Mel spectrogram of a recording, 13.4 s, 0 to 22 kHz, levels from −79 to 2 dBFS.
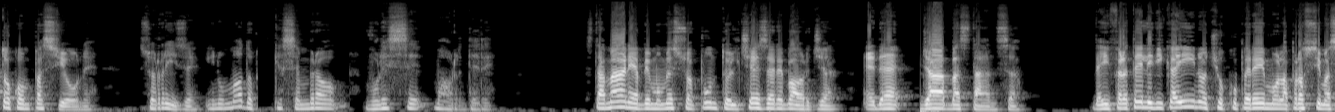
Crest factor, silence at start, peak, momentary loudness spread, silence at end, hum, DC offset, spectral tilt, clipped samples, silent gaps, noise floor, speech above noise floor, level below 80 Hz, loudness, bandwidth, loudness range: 14 dB; 0 s; 0 dBFS; 14 LU; 0 s; none; under 0.1%; -5.5 dB/octave; under 0.1%; none; -55 dBFS; 43 dB; -42 dBFS; -13 LUFS; 17 kHz; 8 LU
